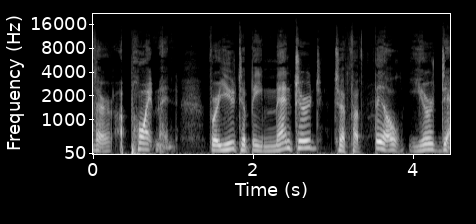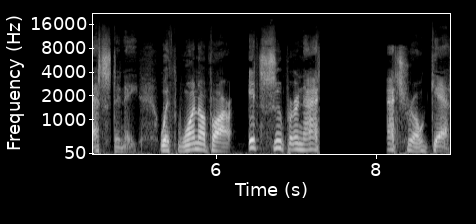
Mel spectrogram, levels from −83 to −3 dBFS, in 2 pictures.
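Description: At 7.29 s the speech cuts out completely and stays silent for about 0.82 s. When it returns at 8.25 s, it picks up roughly 0.14 s earlier than where it broke off, so a short stretch is heard twice. This is a stream reconnect: the connection dropped, the player lost its place, then reconnected and started a new decoder partway through the stream, and the server resent a little audio from before the break.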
